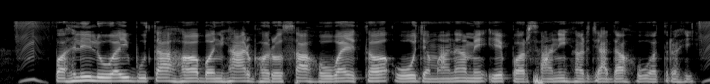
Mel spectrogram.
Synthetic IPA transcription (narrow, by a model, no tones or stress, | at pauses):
pəɦliluʋaibuːt̪aɦəbənɪɦaːɾbʱɐɾoːsaɦoːʋəet̪əoːd͡ʒɐmaːnamẽʔeːpəɾsaːniɦɐɾzjaːd̪ahoːət̪ɾɐɦiː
